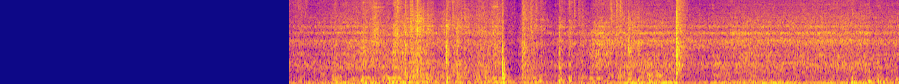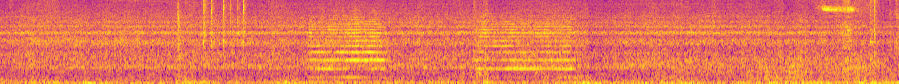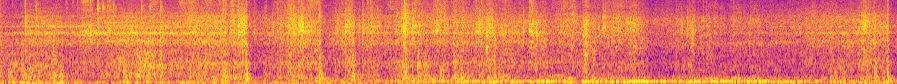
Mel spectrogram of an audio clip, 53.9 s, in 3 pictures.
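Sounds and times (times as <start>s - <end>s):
train rumble and wheel clatter: 5.8s - 53.9s
clicks over rail joints: 21.5s - 23.0s
train horn: 24.1s - 26.0s, 27.3s - 29.8s.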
